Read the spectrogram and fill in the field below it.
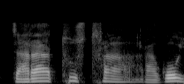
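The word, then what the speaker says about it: Zoroaster: 쪼로아스터. 조로아스터. 이것이 이제 그 독일식 발음으로는 자라투스트라고 얘기합니다.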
